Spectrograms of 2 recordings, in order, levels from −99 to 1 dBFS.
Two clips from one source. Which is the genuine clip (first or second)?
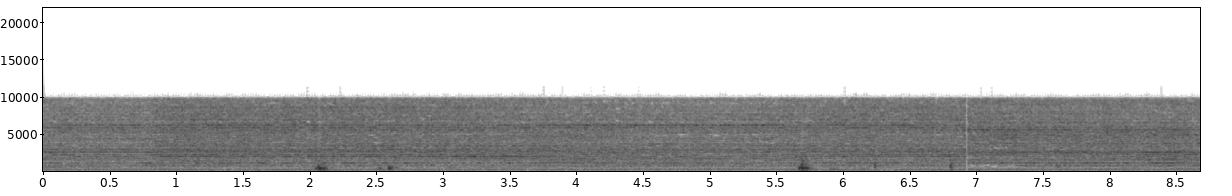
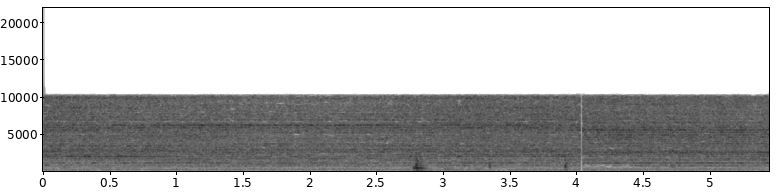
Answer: second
